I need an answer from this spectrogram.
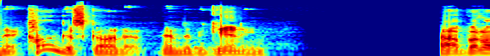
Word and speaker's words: Kangaskhan: So in this case, it's supposed to be kangaroo, so it's supposed to be Kangaskhan. I was pronouncing it Kangaskhan in the beginning, but a lot of them are like that.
